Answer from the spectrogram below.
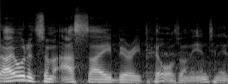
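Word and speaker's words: açaí: I am drinking a ginger acai berry martini. – Wow. – Is that how fancy. – You pronounce it? Acai. – That's what I was told. – Yes, well, it is.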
